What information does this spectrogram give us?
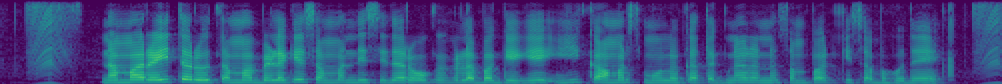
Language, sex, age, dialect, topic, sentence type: Kannada, female, 41-45, Mysore Kannada, agriculture, question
